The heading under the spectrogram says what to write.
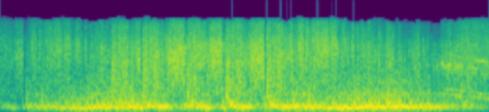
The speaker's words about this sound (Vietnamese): Tiếng bom nổ rất gần.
